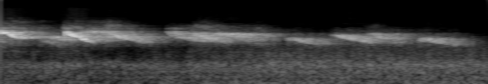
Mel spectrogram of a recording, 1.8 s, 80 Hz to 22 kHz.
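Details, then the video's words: Caged oriental white-eye used as a teacher bird for other white-eyes, recorded on 22 January 2022, singing a high, rapid run of thin twittering notes that slur together without pause. "Mata Puteh Diva Sunday buka sing teacher bird for my other mata putehs"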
